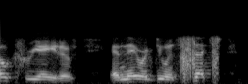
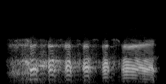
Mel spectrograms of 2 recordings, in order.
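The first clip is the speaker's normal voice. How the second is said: booming staccato villain laugh; Uncola guy's laugh; 4 semitones higher than usual. Shown as a demonstration. Wrestler showing the borrowed laugh, deliberate staccato laugh. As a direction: laugh it out in slow, separate ha-has. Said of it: "I took that laugh from the Uncola guy".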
